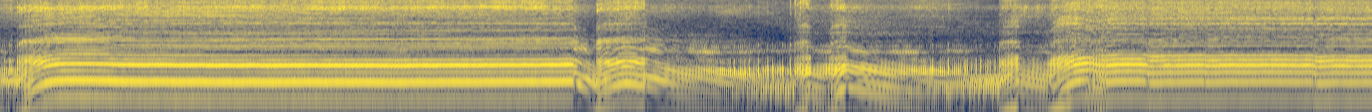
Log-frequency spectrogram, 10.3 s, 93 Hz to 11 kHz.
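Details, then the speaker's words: Husqvarna 371xp/372 chainsaw with pop-up piston cutting hardwood, hot: crisp high scream sags and wavers repeatedly under load then recovers; owner suspects ignition coil breaking up when hot, plans new coil. "something's going on with the ignition it sounds like the coil is kind of breaking up uh when the saw gets hot so I think we might have to put a new coil on this just to see if it runs different"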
